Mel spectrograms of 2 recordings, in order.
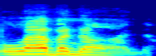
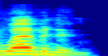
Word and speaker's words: Lebanon: at nashville super speedway in lebanon it's not lebanon it has never been lebanon wilson county hyundai is not in lebanon it's in lebanon lebanon it's not demon bruin street it's demumbrian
